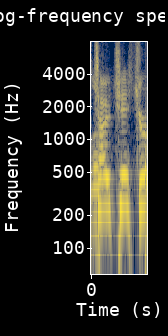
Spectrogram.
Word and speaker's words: Towcester: A Towcester? – Yeah, six dog fields over there. – Is Towcester all right? Am I pronouncing that okay? – Yep, yep.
